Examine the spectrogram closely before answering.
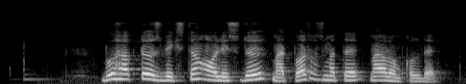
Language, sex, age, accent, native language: Uzbek, male, under 19, Andijon, Uzbek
